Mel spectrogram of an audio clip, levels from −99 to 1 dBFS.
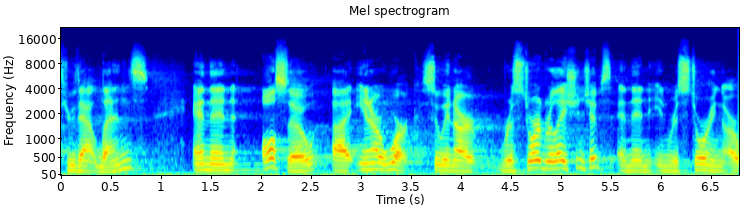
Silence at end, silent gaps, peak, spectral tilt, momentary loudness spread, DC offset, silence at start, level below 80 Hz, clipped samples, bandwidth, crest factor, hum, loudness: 0 s; none; -16 dBFS; -4.5 dB/octave; 9 LU; under 0.1%; 0 s; -52 dBFS; under 0.1%; 13 kHz; 16 dB; none; -32 LUFS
